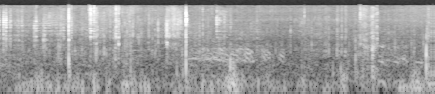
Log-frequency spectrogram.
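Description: Ice skate blades on rough, scratched natural lake ice: irregular sharp clicks and hissing scrapes of skating strokes over a low rumble.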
